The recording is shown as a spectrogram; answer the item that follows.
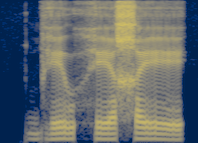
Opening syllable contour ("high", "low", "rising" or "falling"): low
